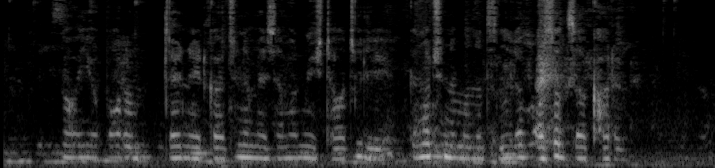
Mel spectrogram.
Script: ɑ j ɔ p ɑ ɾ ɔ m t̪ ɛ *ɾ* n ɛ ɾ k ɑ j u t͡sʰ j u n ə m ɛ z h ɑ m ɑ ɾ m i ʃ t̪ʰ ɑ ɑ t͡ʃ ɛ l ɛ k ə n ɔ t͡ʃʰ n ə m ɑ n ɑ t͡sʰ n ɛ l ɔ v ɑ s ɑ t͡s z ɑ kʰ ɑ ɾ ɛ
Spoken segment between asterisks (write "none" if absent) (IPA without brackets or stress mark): ɾ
